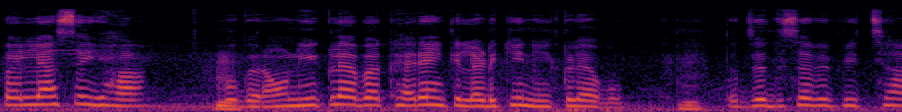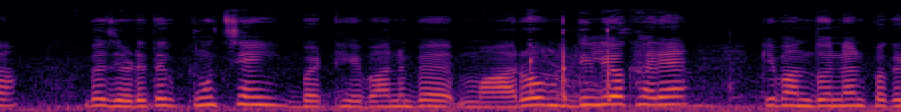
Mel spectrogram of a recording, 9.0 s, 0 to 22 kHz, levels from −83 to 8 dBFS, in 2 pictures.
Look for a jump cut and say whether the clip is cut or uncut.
uncut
